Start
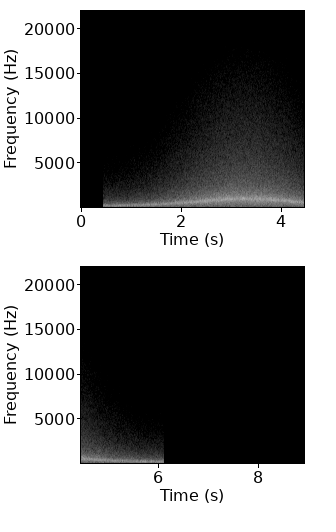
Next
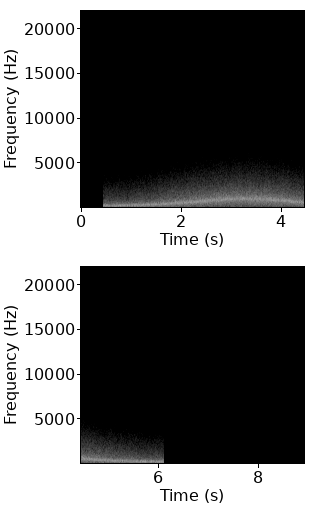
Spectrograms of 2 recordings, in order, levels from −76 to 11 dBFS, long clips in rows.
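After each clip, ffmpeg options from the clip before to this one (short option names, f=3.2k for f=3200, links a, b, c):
-af "acompressor=threshold=-26dB:ratio=6,lowpass=2.3k,volume=2.5dB"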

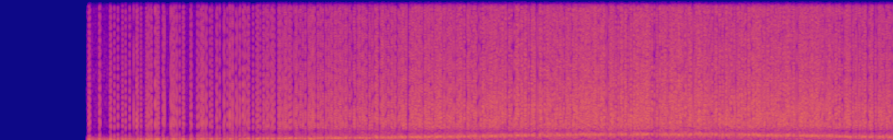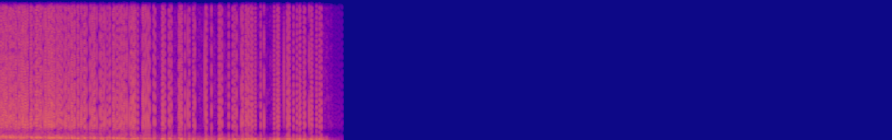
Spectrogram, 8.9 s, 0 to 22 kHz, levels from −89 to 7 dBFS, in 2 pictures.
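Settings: -af "flanger=delay=8.9:depth=8.7:regen=73:speed=0.71:shape=sinusoidal,acrusher=bits=6:dc=4:mix=0:aa=0.000001,aexciter=amount=5.4:drive=5.7:freq=2.1k"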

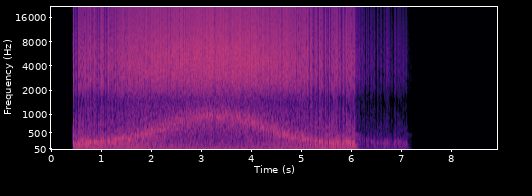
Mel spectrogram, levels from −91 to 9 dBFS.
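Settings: -filter_complex "[0:a]acrossover=split=190|3000[a][b][c];[b]acompressor=threshold=-37dB:ratio=6[d];[a][d][c]amix=inputs=3:normalize=0,flanger=delay=6.4:depth=9.2:regen=44:speed=0.39:shape=triangular,aecho=1:1:1034:0.119,volume=3.5dB"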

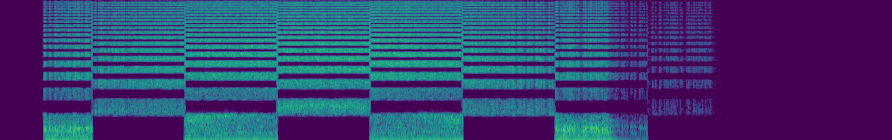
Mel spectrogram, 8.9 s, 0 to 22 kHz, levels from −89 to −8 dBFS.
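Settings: -filter_complex "[0:a]asplit=2[a][b];[b]aeval=exprs='val(0)*gte(abs(val(0)),0.015)':c=same,volume=-7dB[c];[a][c]amix=inputs=2:normalize=0,afftfilt=real='re*gt(sin(2*PI*0.54*pts/sr)*(1-2*mod(floor(b*sr/1024/610),2)),0)':imag='im*gt(sin(2*PI*0.54*pts/sr)*(1-2*mod(floor(b*sr/1024/610),2)),0)':win_size=1024:overlap=0.75"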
